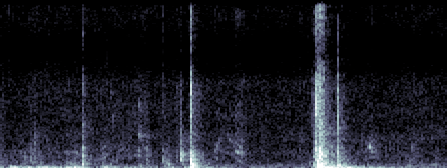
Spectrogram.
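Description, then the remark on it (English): A door opens with a couple of sharp clunks, a lighter knock first and then a louder thud, over a low rumbling background with no one talking. “Dude, when we don't be locking our doors.”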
